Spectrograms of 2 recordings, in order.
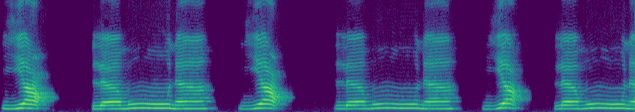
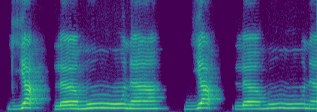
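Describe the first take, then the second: First: یا لمون with a smooth, gentle ain; soft ain, no jolt. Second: یا لمون with a hard jerk on the ain; harsh ain, the error; wrong jolted ain. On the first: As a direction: ease the ain softly in یا لمون. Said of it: "جبکہ ہمیں یہاں جھٹکا نہیں دینا ہے". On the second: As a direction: show the common mistake: jolt the ain. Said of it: "یہاں پر ہم جھٹکا دے رہے ہیں". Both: Shown as a demonstration.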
